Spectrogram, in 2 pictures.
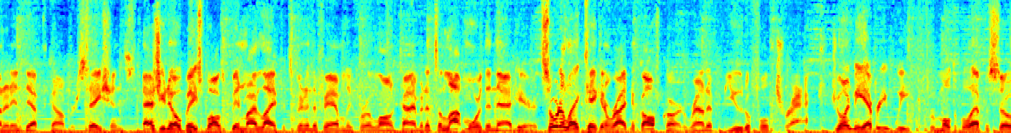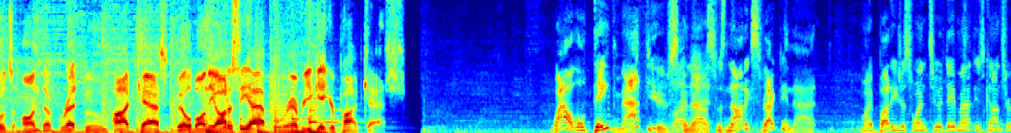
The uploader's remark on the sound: live at Parx Casino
